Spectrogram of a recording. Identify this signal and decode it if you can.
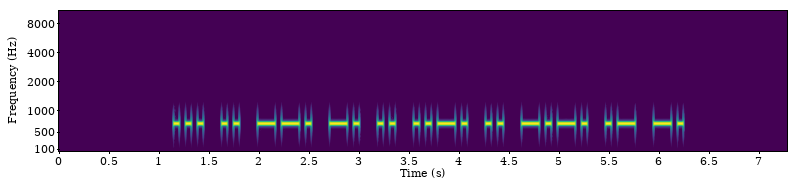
Morse code, heard as a keyed tone, about 20 wpm, 700 Hz. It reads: SIGNIFICAN
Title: Build A Word - 5 Letters At A Time - 12-Letter Words - 20wpm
